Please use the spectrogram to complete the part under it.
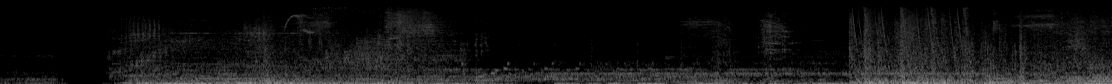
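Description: Video game sound effects whoosh and clank loudly.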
